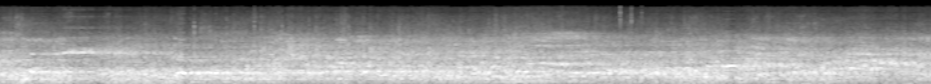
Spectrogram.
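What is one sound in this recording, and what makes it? A crowd chatters and murmurs throughout a large echoing hall.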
